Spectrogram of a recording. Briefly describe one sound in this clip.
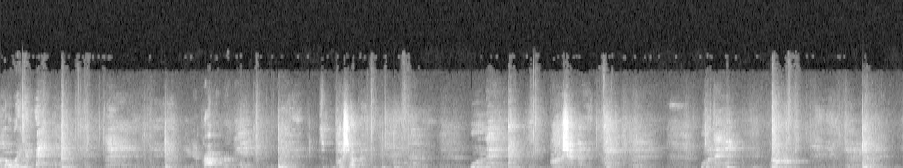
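A man breathes heavily with effort.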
